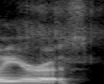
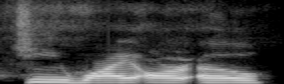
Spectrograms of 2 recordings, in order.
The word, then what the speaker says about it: gyro: We didn't want to call this like a Euro smash burger, which if you're confused, it's because it's spelled G Y R O. So, it's not gyro, it's euro.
